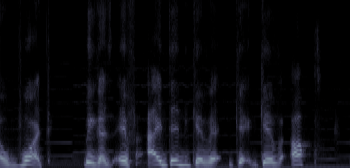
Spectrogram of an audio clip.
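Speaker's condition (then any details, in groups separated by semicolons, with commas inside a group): Cerebral palsy; from birth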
